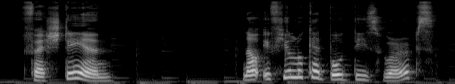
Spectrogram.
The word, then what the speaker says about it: verstehen: In the case of untrennbare Verben, the stress is not on the prefix, verstehen.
